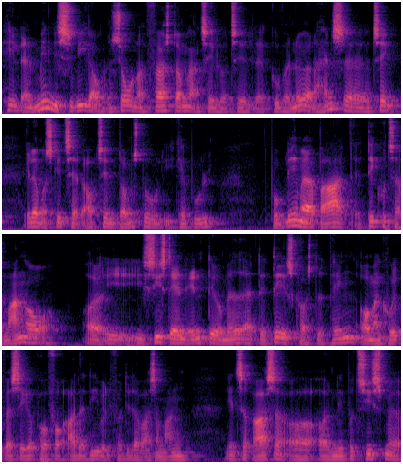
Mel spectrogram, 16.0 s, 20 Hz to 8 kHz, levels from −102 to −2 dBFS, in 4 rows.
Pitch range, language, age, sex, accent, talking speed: 95-120 Hz, Danish, 30-49, male, native, 255 wpm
